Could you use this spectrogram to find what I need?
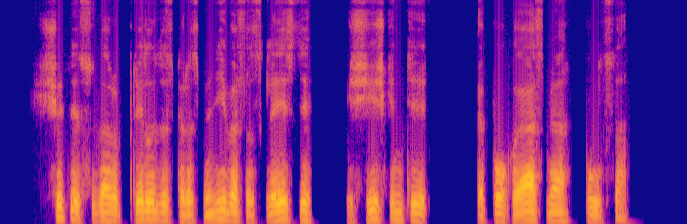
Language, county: Lithuanian, Kaunas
